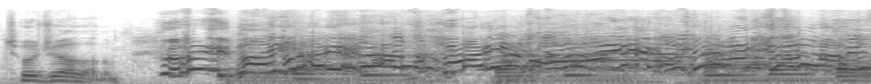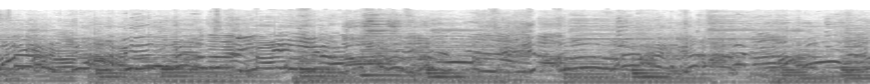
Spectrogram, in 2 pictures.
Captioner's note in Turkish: Bağrışmalar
